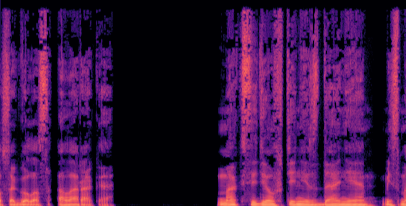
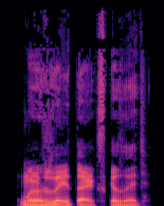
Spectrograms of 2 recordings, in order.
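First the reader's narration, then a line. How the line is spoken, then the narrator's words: Snorting chuckle. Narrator (Russian): хмыкнул Аршавин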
